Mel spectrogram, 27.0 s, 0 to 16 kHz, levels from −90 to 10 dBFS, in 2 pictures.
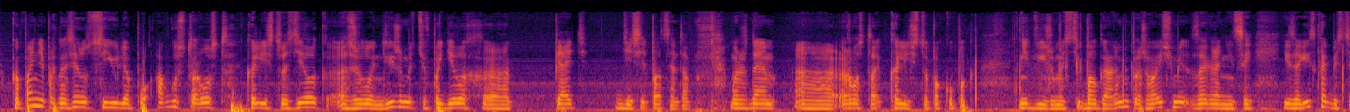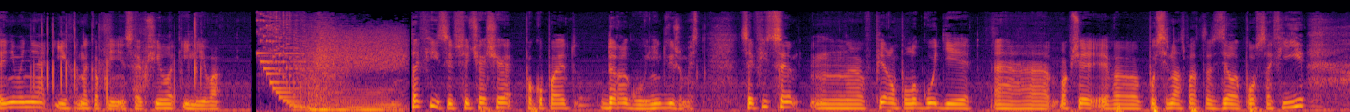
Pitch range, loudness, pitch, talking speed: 130-150 Hz, -17 LUFS, 140 Hz, 105 wpm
